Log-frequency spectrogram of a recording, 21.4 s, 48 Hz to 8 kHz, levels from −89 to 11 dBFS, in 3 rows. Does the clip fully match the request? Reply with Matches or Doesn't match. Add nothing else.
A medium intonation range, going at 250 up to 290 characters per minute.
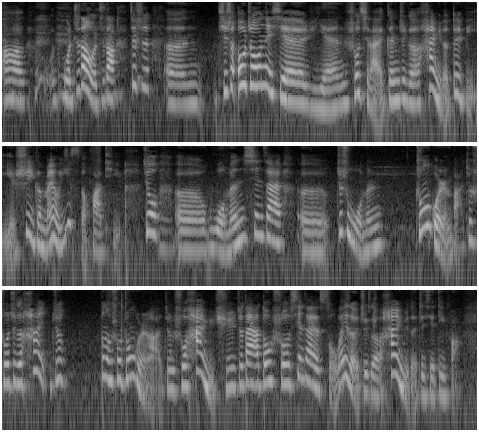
Doesn't match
